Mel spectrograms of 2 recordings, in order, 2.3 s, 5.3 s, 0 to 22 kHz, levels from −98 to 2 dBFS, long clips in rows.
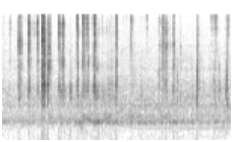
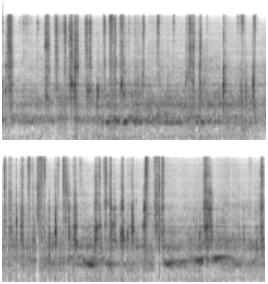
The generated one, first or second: second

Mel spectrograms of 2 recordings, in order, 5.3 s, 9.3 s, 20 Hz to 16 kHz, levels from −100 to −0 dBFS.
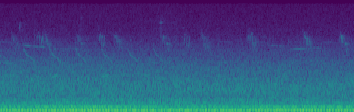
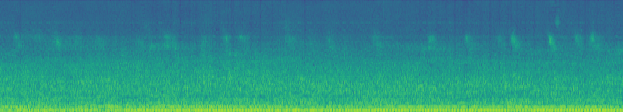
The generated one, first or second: second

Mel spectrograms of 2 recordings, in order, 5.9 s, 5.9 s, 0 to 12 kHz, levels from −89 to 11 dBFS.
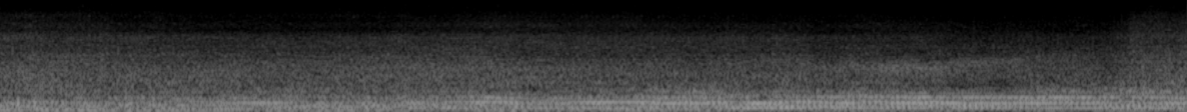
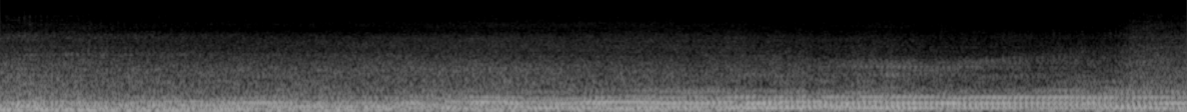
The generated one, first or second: first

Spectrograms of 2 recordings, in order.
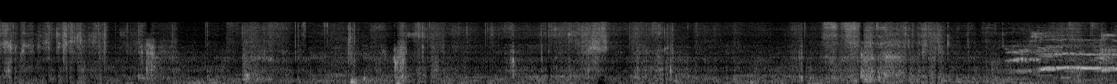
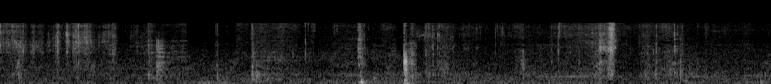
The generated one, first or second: first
